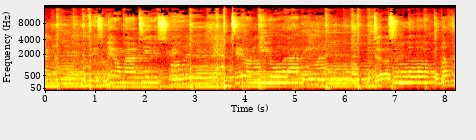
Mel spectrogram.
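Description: Acoustic guitar strummed steadily in a country-style song, with a man singing over it at times.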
